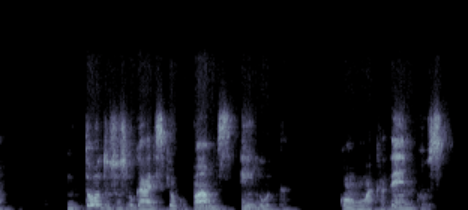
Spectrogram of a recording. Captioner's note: continues speaking in Portuguese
